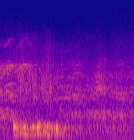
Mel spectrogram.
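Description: Football stadium crowd noise from the stands, a steady roar with some whistling in the first half second.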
